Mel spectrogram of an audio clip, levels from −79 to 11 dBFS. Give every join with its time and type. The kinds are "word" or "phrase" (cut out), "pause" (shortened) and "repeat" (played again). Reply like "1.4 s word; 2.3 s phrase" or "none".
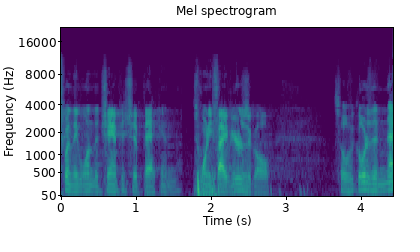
1.6 s word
